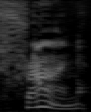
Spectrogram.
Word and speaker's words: Froon: Lzanne Frun, phonetically pronounced as Fronn with a hard trilled R.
